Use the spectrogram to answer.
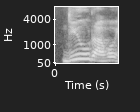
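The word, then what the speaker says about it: ν: 자, 요 V자를 이렇게 비스듬하게 적는 것을 이것을 우리가 뉴라고 읽습니다. 뉴.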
